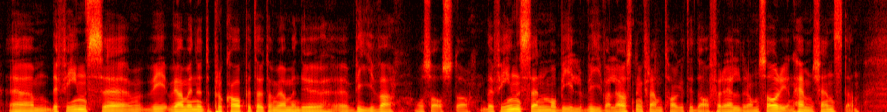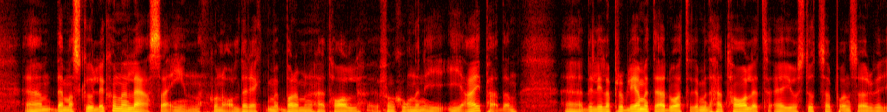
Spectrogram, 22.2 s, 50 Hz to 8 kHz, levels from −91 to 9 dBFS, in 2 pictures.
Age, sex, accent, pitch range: 30-49, male, native, 100-115 Hz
